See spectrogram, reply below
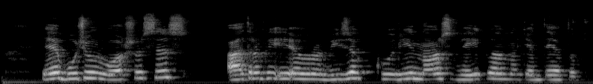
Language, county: Lithuanian, Utena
